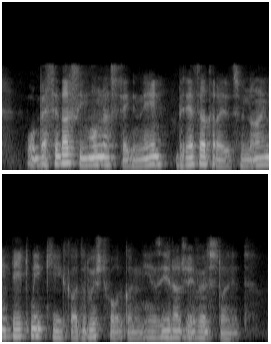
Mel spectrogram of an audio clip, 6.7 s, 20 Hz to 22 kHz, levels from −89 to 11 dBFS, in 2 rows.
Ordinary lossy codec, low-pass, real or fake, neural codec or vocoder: Opus, 64 kbps; 5.4 kHz; fake; codec, 16 kHz, 1 kbps, FunCodec, trained on LibriTTS, 50 frames a second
